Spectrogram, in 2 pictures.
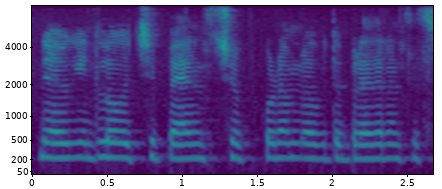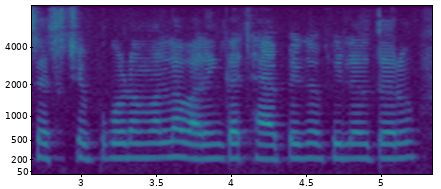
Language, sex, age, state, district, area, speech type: Telugu, female, 18-30, Andhra Pradesh, Sri Balaji, rural, spontaneous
